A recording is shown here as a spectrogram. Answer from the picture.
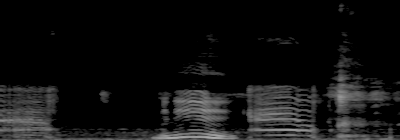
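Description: House cat meowing: a short high meow right at the start, then more calls from about halfway through, one rising and falling in pitch, mixed with a person's voice.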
